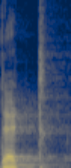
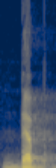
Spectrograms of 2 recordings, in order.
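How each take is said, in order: First: No b or p sound comes before the t. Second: A b or p sound comes before the t. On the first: The speaker calls it right. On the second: The speaker calls it wrong. "దీంట్లో బీని పలకూడదు అనమాట. డెప్ట్ అనకూడదు"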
